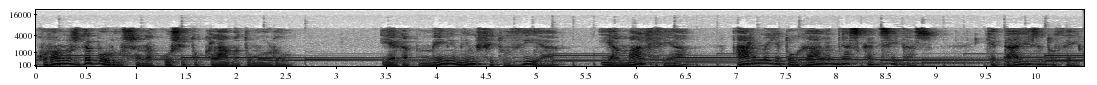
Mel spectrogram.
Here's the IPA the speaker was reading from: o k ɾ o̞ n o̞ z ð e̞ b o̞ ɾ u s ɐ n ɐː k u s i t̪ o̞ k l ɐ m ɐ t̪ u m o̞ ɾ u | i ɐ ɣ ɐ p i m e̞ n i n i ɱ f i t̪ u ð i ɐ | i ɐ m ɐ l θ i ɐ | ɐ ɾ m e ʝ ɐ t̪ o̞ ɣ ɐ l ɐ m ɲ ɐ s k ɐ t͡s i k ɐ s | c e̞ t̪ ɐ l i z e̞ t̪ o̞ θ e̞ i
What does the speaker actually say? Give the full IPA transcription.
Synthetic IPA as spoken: o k ɾ o̞ n o̞ z ð e̞ b o̞ ɾ u s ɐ n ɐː k u s i t̪ o̞ k l ɐ m ɐ t̪ u m o̞ ɾ u | i ɐ ɣ ɐ p i m e̞ n i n i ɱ f i t̪ u ð i ɐ | i ɐ m ɐ l θ i ɐ | ɐ ɾ m e ʝ ɐ t̪ o̞ ɣ ɐ l ɐ m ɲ ɐ s k ɐ t͡s i k ɐ s | c e̞ t̪ ɐ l i z e̞ t̪ o̞ θ e̞ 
